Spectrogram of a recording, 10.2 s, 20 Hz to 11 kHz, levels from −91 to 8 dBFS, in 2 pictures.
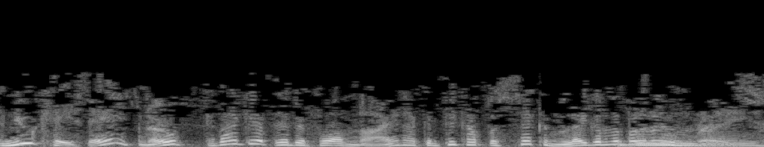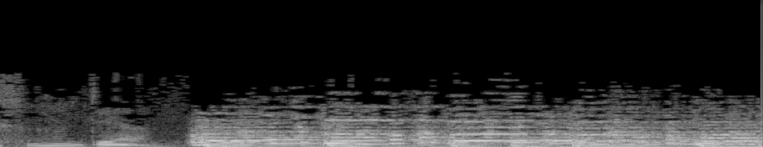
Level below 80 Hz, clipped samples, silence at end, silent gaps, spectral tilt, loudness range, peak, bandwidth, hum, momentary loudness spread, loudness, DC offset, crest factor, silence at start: -32 dBFS; under 0.1%; 0 s; none; -13.5 dB/octave; 2 LU; -2 dBFS; 5.6 kHz; none; 8 LU; -17 LUFS; 0.4%; 14 dB; 0 s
